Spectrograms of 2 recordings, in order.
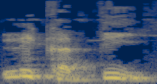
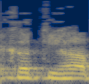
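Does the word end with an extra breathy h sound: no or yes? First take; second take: no; yes. First: The word ends cleanly on the final vowel. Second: The word ends with an added breathy h sound. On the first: The speaker calls it right. "তো কাজেই হকার আসবে না। তো কি হবে? লিখাতি।" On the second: The speaker calls it wrong. "লিখতি হ কেন বলছেন, এখানে তো কোনো বিসর্গ নেই"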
